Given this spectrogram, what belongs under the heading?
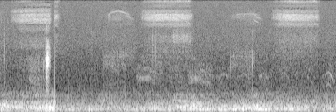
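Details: Stray cat with a stuffy nose, whistling with every breath: rough, rattling snore-like breathing with whistling snorts through a blocked nose, outdoors; nasal congestion snoring.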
